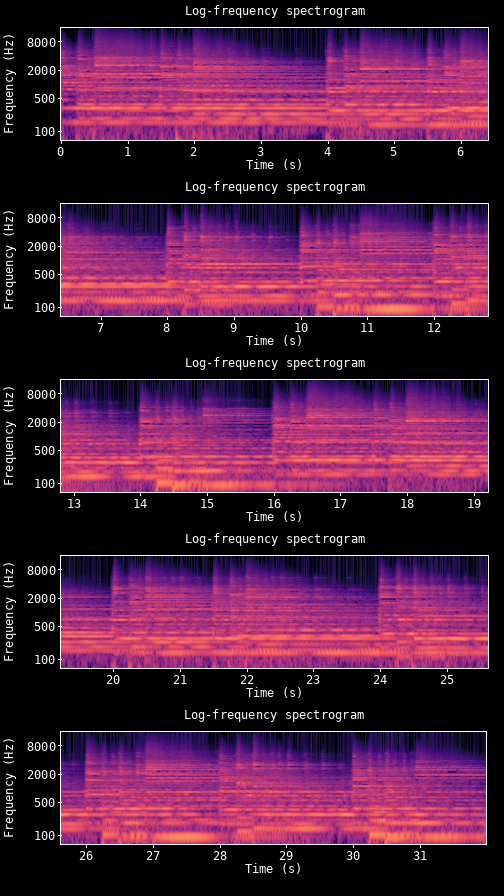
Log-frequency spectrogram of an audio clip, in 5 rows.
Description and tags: guitar 0045 120bpm
guitar loop 120bpm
